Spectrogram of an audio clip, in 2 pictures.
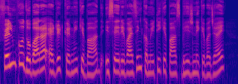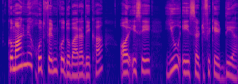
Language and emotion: Urdu, neutral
